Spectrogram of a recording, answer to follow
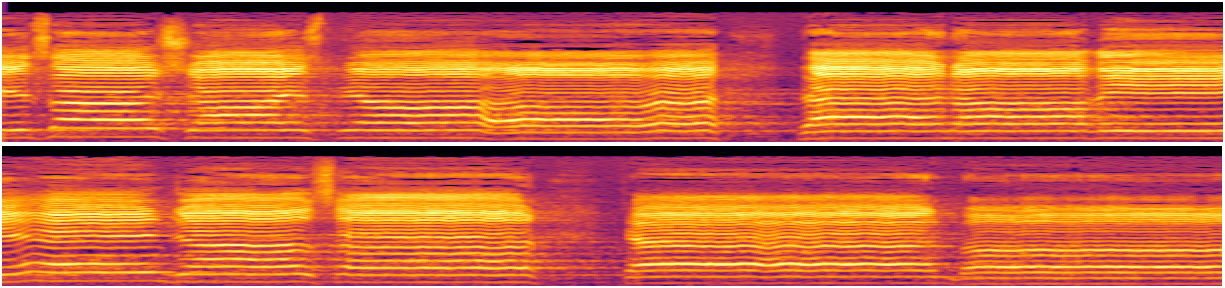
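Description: A congregation singing a hymn a cappella, with no instruments. The voices sing held notes in phrases broken by short breaths, then sustain a long note near the end.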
